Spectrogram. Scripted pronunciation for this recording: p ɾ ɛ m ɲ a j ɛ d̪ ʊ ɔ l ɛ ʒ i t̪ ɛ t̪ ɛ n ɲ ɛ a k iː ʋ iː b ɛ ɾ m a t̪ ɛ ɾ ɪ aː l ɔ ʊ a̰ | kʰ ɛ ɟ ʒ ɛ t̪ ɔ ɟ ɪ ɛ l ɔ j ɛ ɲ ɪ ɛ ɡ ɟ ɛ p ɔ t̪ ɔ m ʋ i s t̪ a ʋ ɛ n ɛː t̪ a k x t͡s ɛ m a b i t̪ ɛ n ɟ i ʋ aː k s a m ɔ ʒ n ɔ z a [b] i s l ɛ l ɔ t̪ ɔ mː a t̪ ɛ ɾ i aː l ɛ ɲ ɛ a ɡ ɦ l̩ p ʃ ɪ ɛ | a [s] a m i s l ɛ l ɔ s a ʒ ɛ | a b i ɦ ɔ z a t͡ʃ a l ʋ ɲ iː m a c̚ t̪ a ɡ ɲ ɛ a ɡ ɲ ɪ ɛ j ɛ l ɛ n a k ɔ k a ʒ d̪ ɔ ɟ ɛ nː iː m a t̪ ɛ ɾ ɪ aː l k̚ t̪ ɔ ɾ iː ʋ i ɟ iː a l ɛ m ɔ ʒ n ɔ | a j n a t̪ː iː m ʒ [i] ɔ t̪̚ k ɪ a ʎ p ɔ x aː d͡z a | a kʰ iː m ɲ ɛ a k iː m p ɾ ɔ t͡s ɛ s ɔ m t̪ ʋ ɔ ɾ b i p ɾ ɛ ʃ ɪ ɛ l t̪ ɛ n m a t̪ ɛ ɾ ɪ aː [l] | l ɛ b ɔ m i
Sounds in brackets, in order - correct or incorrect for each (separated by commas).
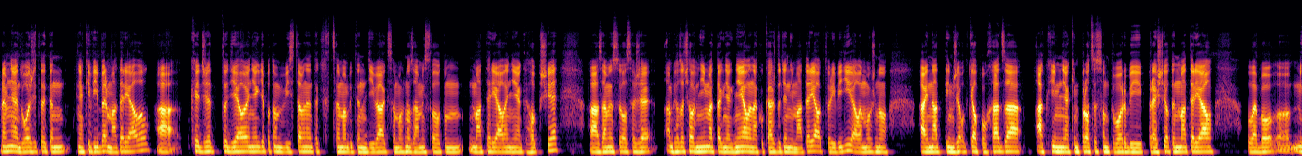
incorrect, incorrect, incorrect, correct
